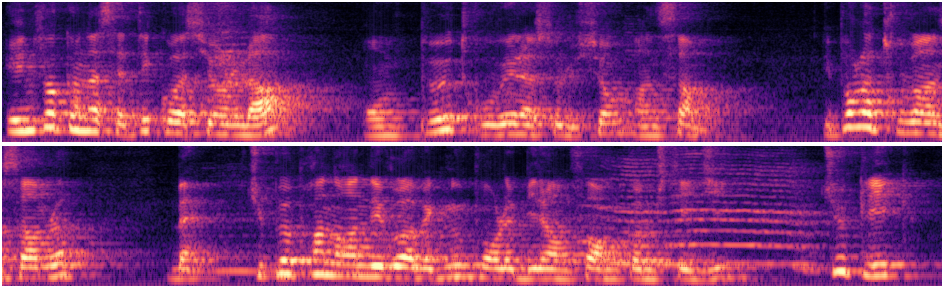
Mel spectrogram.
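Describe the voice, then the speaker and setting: A man's voice: high voice, darkish tone, a little hiss or hum. A man, a fitness coach, giving casual, direct diet advice at home and talking straight to the viewer. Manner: direct, informal, addresses viewer with "tu". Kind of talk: casual coaching talk to camera. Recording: roomy echo, from a distance.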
